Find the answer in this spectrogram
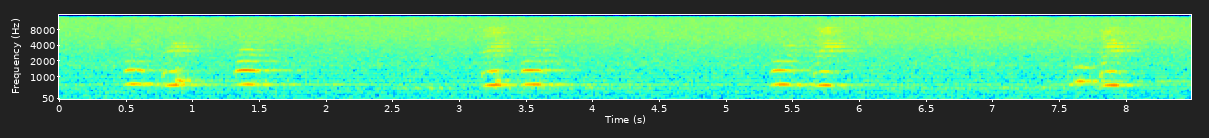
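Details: At sunset on the shore of Finland's Lake Saimaa, whooper swans trumpet in paired, ringing honks, grouped in bursts about every two seconds, with quiet gaps between.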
